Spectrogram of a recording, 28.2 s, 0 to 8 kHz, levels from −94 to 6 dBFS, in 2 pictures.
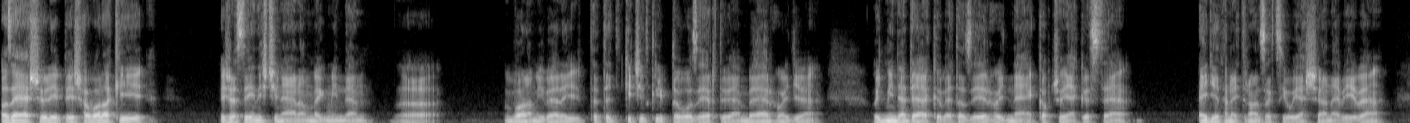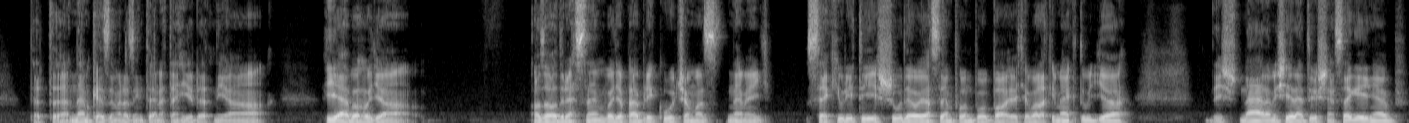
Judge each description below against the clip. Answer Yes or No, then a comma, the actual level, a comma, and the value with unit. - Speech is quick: No, average, 140 wpm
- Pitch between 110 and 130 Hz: No, very low, 85 Hz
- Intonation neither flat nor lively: No, narrow, 2.1 semitones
